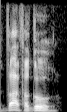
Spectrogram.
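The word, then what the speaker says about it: vaffanculo: But if you see it written out, it's like va fan culo. But when you hear an Italian man pronounce it, it's always vafagul.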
